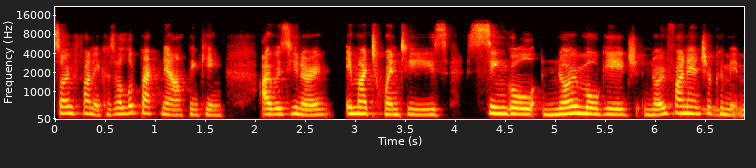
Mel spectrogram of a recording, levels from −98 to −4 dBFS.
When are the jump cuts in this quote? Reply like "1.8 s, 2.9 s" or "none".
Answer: 2.8 s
